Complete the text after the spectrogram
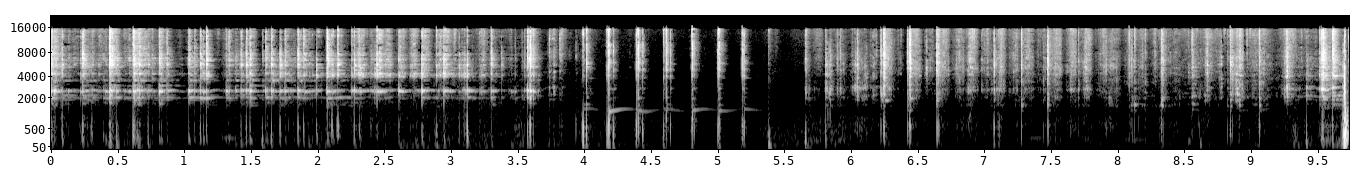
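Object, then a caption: Metal aerosol can. Long nails rapidly tap and scratch the sides of a metal aerosol air freshener can, held upright and then turned. A dense, bright scratching texture gives way to a run of sharp, separate metallic taps with a faint ringing tone, then returns to fast mixed tapping and scratching.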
